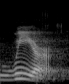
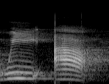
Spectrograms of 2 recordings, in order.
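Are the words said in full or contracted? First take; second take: contracted; full. First: The two words are merged into one syllable. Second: The two words are said in full.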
